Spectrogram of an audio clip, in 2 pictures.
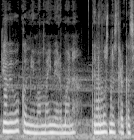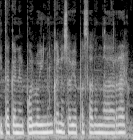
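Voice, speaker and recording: A young woman playing a blind caller recounting a scare in a soft, earnest, confiding way. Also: mid-range voice, little pitch movement, fast, natural voice. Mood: uneasy. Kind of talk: radio drama narration.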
